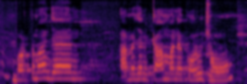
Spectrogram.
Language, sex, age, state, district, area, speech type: Odia, male, 45-60, Odisha, Bargarh, urban, spontaneous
